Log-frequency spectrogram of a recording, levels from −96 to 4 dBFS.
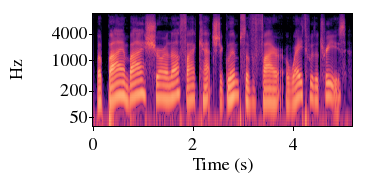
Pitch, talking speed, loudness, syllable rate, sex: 135 Hz, 185 wpm, -20 LUFS, 4.1 syllables/s, male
